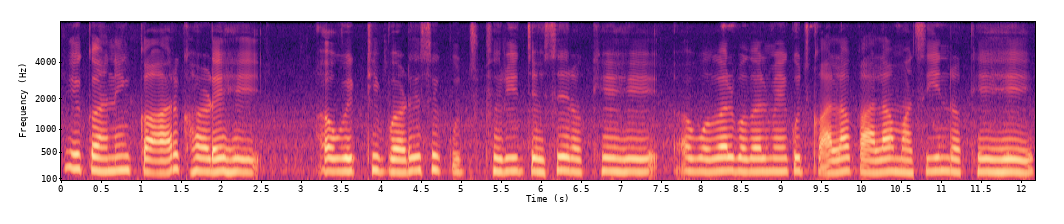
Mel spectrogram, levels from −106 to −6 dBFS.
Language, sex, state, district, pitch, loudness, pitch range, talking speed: Hindi, female, Maharashtra, Sindhudurg, 195 Hz, -18 LUFS, 190-205 Hz, 110 wpm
